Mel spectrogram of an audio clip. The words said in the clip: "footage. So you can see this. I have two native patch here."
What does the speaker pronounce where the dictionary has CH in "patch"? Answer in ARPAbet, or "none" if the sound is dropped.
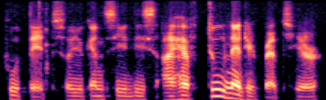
S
